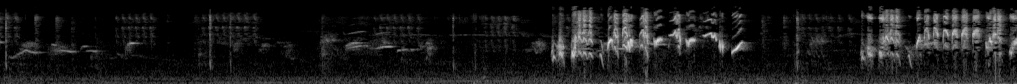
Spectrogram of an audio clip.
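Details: White-rumped shama, agitated, singing in the macul style. Soft, sparse whistled notes open the song, then two loud bursts of harsh, rapid chattering phrases break in, separated by a brief quieter gap.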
